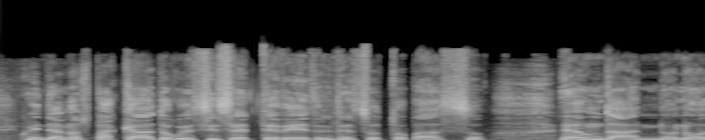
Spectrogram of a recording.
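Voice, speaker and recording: Recorded dry with no echo, a man with a high pitch talks at a fairly quick pace. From Campania, Italy. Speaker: local TV presenter. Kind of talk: commentary. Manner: animated. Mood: indignant, sarcastic.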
